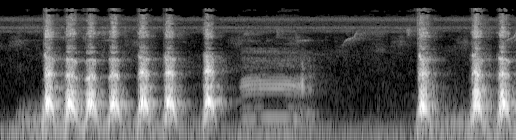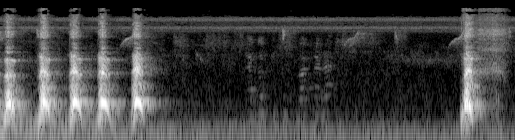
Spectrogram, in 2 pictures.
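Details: Territorial one-year-old male Boxer barking nonstop at a neighbouring cow: two bursts of about seven sharp, evenly spaced barks separated by a short pause, then a single final bark after several seconds of quiet.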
